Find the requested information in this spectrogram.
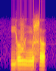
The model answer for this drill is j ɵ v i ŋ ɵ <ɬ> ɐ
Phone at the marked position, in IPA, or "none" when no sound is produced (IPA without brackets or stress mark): ɬ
